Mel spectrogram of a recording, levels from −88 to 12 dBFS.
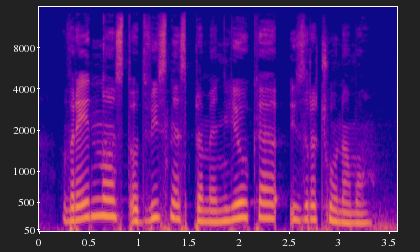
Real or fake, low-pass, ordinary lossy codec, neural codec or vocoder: fake; 14.4 kHz; none; vocoder, 44.1 kHz, 128 mel bands, Pupu-Vocoder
